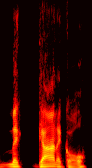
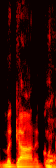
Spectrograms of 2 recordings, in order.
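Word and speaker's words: McGonigle: And I so often want to pronounce the C and the G. So it'd be like McGonigal, but it's just McGonigal.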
